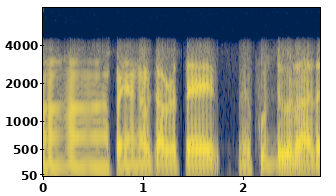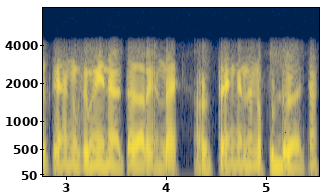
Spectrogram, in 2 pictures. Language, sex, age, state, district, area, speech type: Malayalam, male, 18-30, Kerala, Kottayam, rural, conversation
